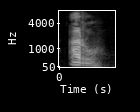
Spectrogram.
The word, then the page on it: árù: Apatani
